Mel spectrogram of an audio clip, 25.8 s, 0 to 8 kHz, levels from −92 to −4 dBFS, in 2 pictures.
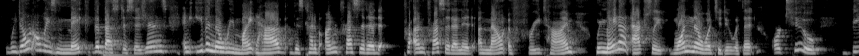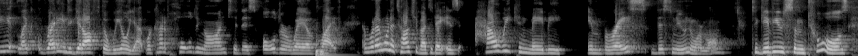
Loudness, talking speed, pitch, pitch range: -34 LUFS, 185 wpm, 205 Hz, 180-235 Hz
